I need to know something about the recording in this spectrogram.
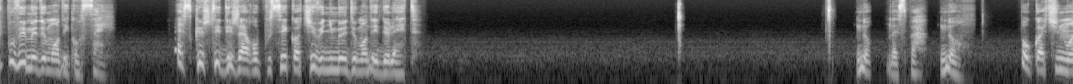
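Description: A young woman speaks earnestly and with animation, close by.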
